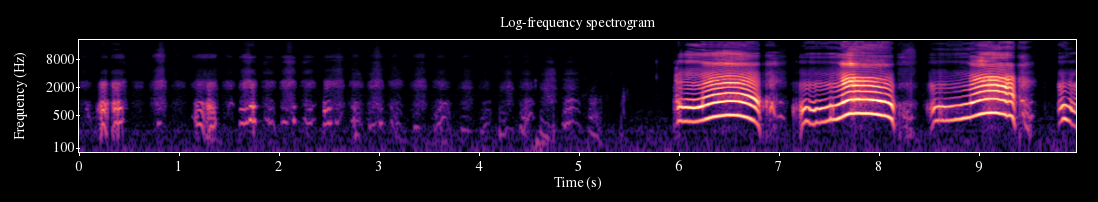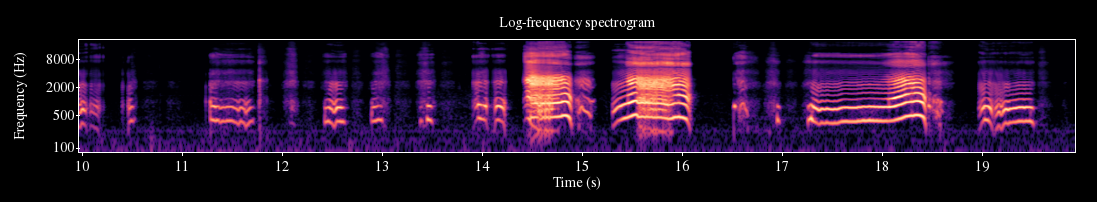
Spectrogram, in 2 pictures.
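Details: A one-week-old baby girl recorded with a ZOOM F8n recorder and Sennheiser MKH416 microphone: soft whimpering builds into loud, high-pitched, rhythmic crying bursts separated by brief breaths. Newborn cry.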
